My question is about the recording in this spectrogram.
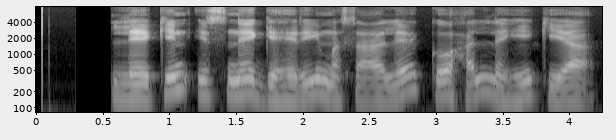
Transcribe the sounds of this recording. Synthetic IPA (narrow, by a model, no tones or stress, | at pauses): leːkɪnɪsneɡɛɦɾimɐsaːlekohɐlnɐɦĩkijaː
